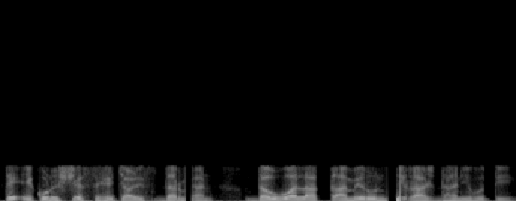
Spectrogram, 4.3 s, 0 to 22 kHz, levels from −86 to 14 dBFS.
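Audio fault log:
1.55 to 1.75 s and 3.23 to 3.44 s, packet loss on an ADPCM call: hard-edged silent holes of about 60 ms and 80 ms, each roughly several packets. The decoder's predictor and step size drift from the sender's, so speech resumes with brief, slight distortion, settling within tens of milliseconds, over the 32 kbit/s G.726 telephone-band path.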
